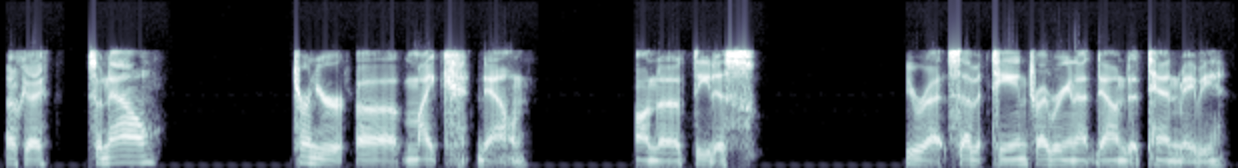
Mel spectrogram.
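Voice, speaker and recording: A man's voice: sits low, slow pace, pauses often, smooth, muffled recording. A man giving casual, patient, step-by-step technical coaching to another radio operator.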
